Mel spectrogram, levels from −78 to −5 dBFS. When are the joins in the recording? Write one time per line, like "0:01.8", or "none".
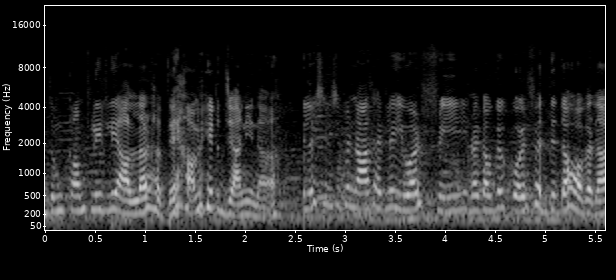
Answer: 0:02.6
0:04.2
